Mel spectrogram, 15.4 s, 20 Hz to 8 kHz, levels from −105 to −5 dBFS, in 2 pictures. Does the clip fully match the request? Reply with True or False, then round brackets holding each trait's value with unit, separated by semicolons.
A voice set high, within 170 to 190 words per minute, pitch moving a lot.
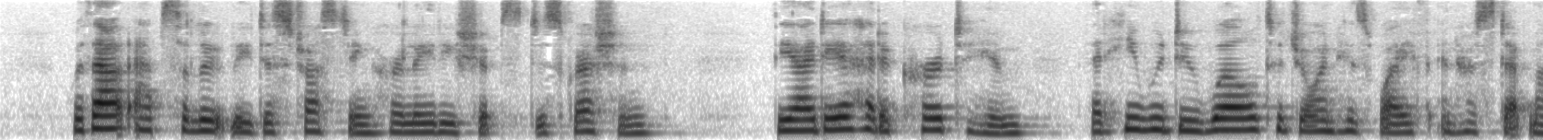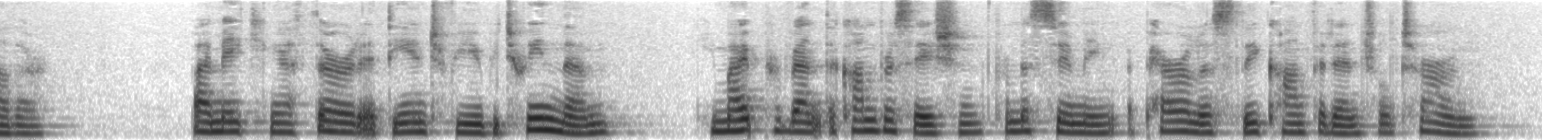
False (205 Hz; 175 wpm; 3.4 semitones)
